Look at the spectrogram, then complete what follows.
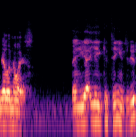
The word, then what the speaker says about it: Illinois: You don't pronounce the S in Illinois.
